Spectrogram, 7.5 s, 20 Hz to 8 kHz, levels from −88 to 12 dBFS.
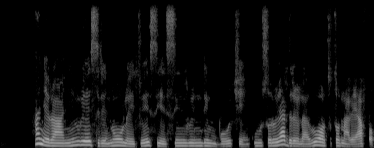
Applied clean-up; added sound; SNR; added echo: none; none; none; none.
